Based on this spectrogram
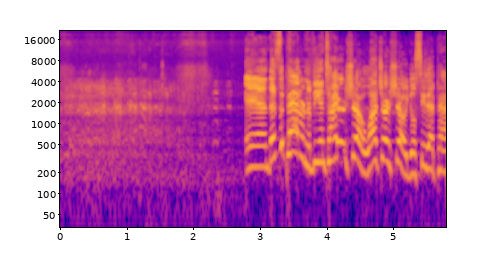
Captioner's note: laughter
